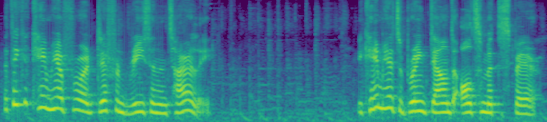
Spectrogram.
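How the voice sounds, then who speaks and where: A woman voicing a cool, composed teenage girl detective in a video game, measured, serious and earnest. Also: mid-range voice, expressive, soft background music, pitched below the performer's own voice, natural voice. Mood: solemn, encouraging. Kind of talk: fan voice acting of a video game script.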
